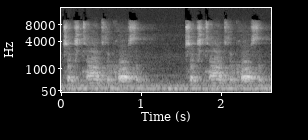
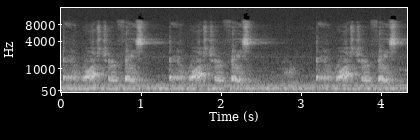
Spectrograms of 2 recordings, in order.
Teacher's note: as you get towards pittsburgh the vowels have merged for those speakers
